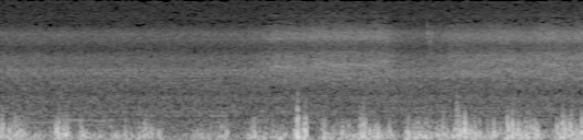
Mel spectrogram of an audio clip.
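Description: Wind buffeting the microphone in irregular low rumbles, with one short knock a little over two seconds in.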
